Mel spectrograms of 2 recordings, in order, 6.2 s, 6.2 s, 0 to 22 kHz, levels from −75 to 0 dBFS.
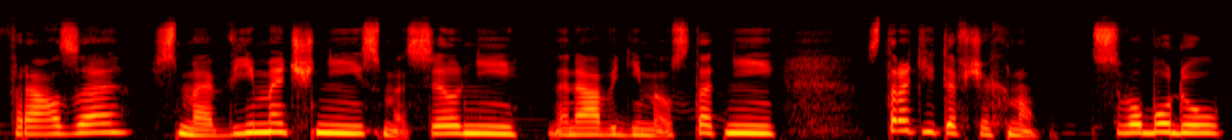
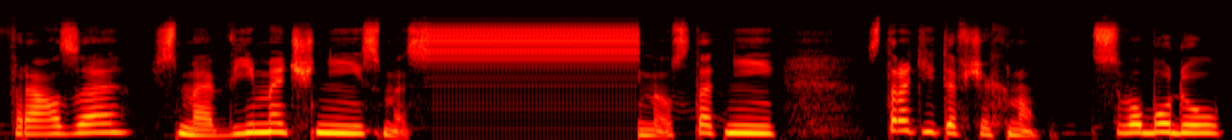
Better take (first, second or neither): first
